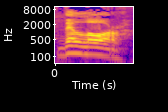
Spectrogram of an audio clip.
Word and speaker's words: Delord: клуба рубрика такая образовалась делор делор Да правильно читается Да попе де делор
